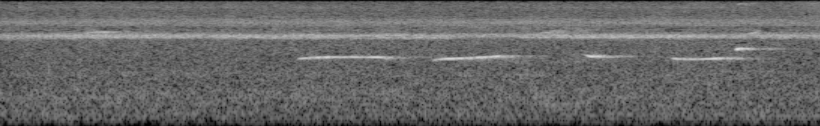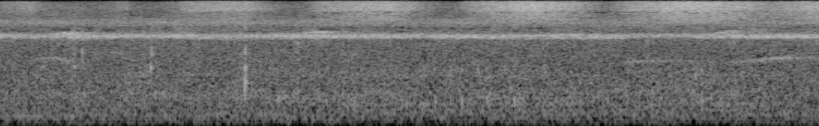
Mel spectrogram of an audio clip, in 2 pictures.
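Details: In Guapimirim, Rio de Janeiro, Brazil, a Thrush-like schiffornis gives a few clear, slurred whistles in a short run, set against a steady, high-pitched insect chorus.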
